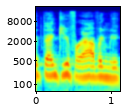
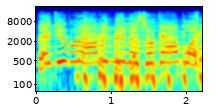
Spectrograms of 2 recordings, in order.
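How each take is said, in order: First: Said in the usual way. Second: Put-on very high, loud singsong kid voice; hammed-up childish thanks, pitched way up; polite kid in the doorway. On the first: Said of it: "He always calls me". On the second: Kid in the doorway calling thanks to friend's dad, hammed-up and high. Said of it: "my dumb body standing in the doorway".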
